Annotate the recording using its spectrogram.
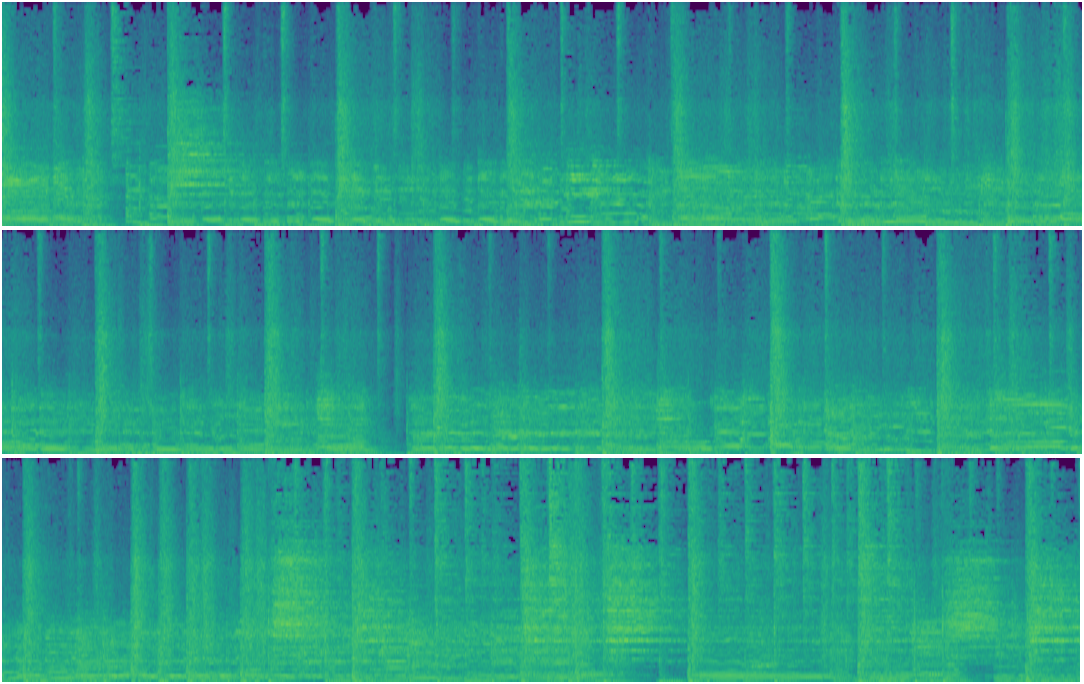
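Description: Live blues band playing an instrumental stretch without vocals: electric guitars over bass guitar and a drum kit, with a brief drop in level about halfway through.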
